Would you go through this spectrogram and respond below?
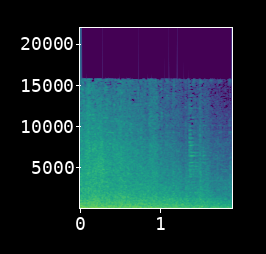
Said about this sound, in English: He starts just emptying the revolver into the engine of the truck. The truck explodes.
